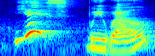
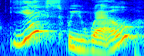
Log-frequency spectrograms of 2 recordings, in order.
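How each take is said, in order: First: Louder insistent yes. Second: Insistent yes. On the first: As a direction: push back harder the second time. Max insists more strongly. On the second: Max insists they'll find him. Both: Acted.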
